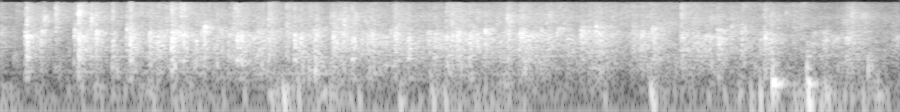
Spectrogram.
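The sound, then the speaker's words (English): Applause from an audience thanking presenters: dense, continuous clapping that fills the whole stretch at an even level, with no break. “Thanks, guys. Let's give them a hand.”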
